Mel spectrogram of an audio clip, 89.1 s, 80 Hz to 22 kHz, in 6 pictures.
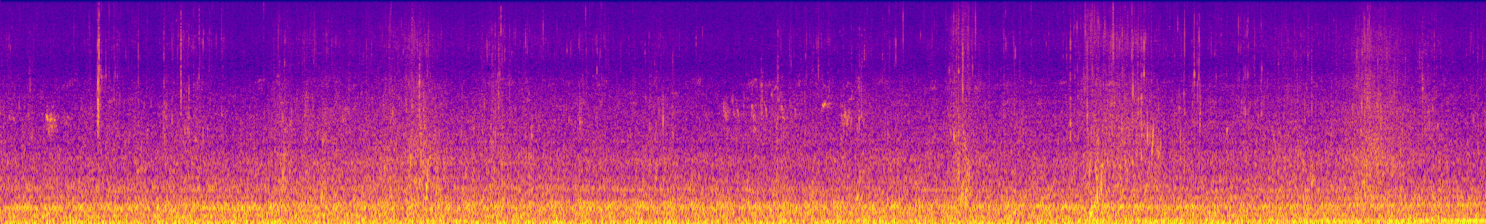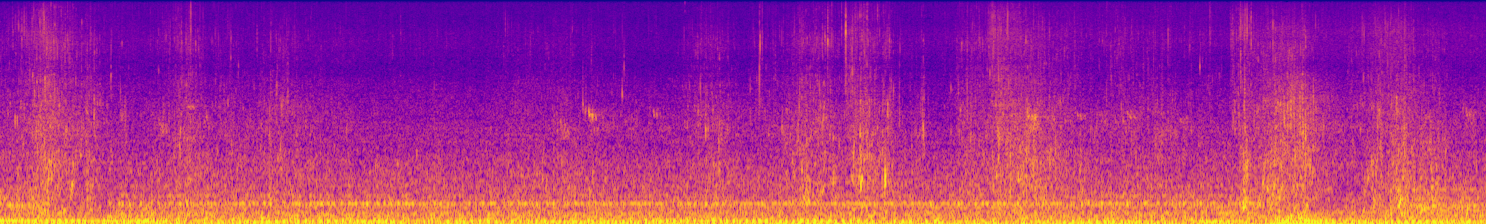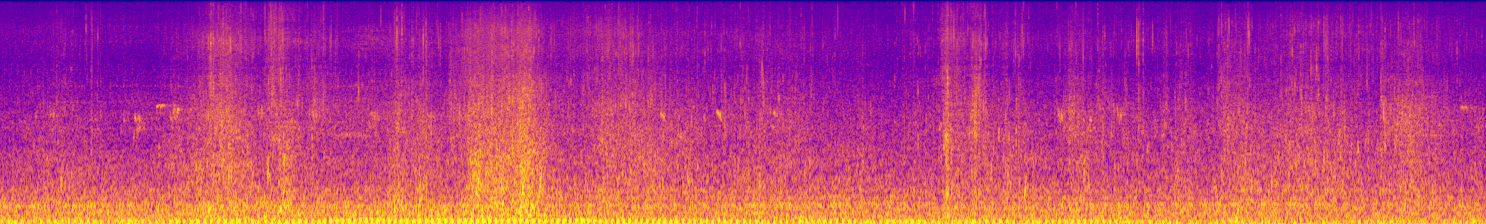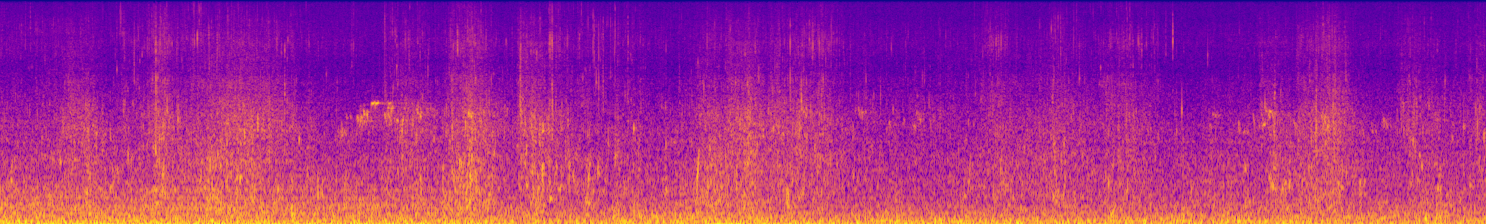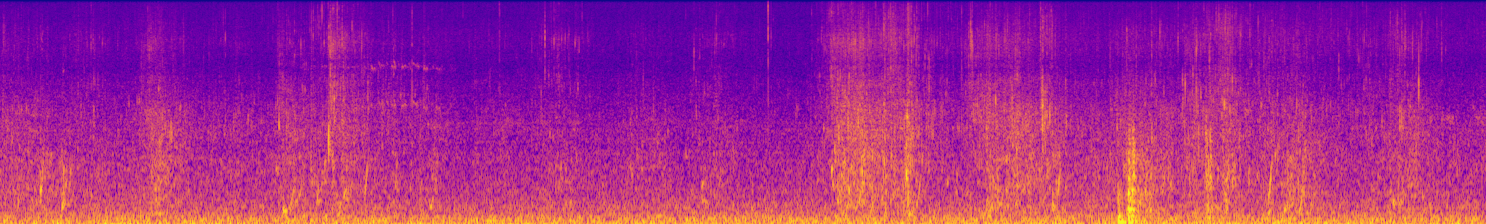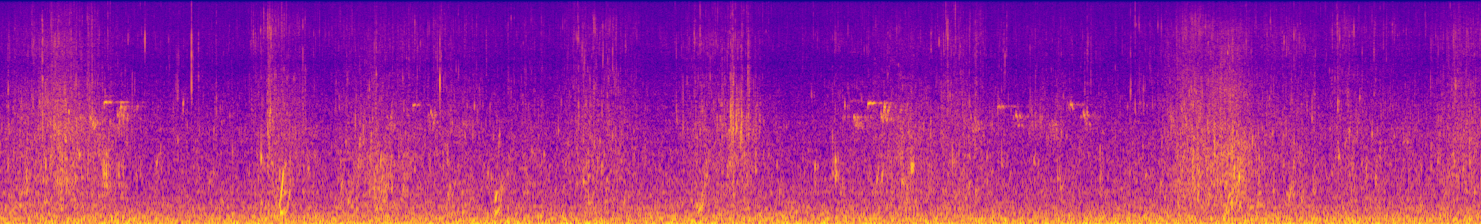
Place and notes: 興海漁港, Manzhou Township - Pier area at fishing port
Pier area at fishing port, birds sound, Pier area at fishing port, Fishing boat returns to the dock, tide
Zoom H2n MS+XY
